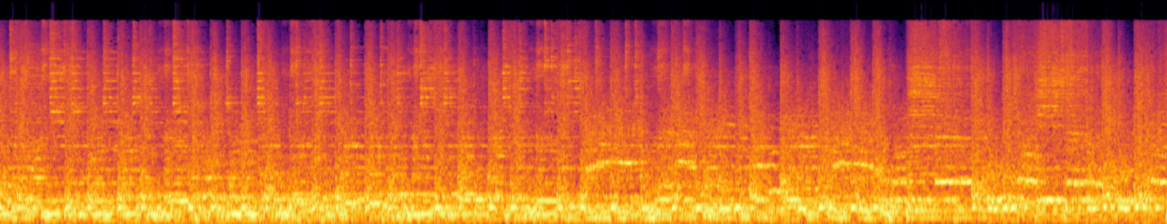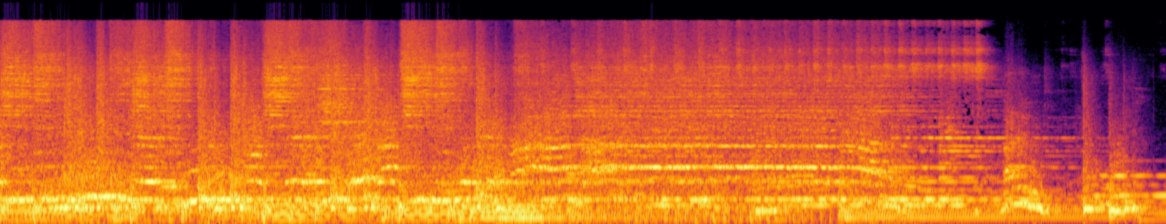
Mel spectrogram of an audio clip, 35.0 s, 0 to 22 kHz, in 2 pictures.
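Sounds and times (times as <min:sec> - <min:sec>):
drum kit: 0:00.0 - 0:35.0
electric keyboard: 0:00.0 - 0:35.0
backing singers: 0:06.9 - 0:31.6
woman singing lead vocal: 0:08.4 - 0:31.6.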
